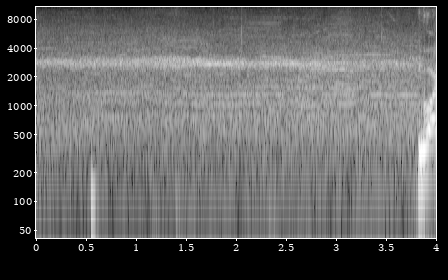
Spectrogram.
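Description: A large crowd cheering and applauding in a stadium, heard as one steady wash of noise that holds level throughout.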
